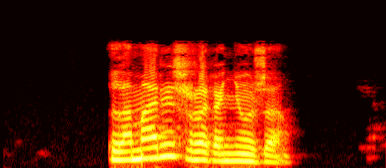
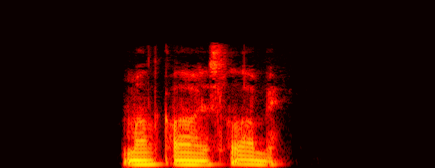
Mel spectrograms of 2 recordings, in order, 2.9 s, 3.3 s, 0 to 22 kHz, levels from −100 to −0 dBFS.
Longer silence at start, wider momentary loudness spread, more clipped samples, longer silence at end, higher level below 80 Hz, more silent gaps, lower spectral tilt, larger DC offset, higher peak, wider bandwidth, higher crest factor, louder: second, 0.8 s vs 0.95 s; about the same, 9 LU vs 8 LU; neither; second, 0.75 s vs 1.15 s; second, -56 dBFS vs -50 dBFS; neither; about the same, -6.5 dB/octave vs -7.5 dB/octave; neither; first, -2 dBFS vs -20 dBFS; about the same, 7.8 kHz vs 7.6 kHz; about the same, 14 dB vs 16 dB; first, -14 LUFS vs -34 LUFS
